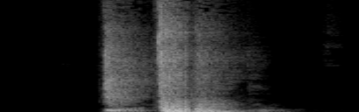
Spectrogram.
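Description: A yoga strap unhooked from door handles gives a quick double clunk and rattle against the door, close and brief, in a quiet room.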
